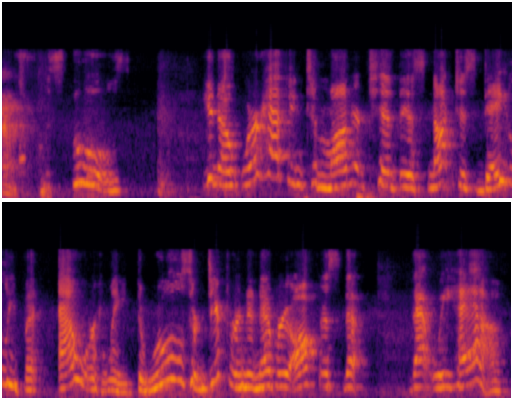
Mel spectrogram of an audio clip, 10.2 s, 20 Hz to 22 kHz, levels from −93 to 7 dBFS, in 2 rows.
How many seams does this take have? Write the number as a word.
zero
